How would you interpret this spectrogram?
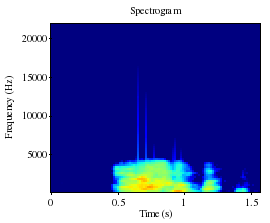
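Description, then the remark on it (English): A single loud sneeze bursts out sharply, followed by a couple of faint breathy after-sounds, then quiet. “Bless you.”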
